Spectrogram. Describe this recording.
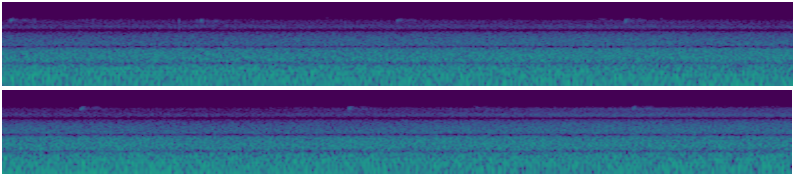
Ambience Outdoor Wind Birds
Outdoor room tone. Light wind and birds in the background.
Outdoor, Birds, Wind, Ambience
